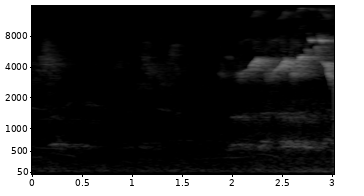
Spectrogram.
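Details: Double-collared seedeater performing a 'tui tui' tutor song of the 'canturia bitola' type, meant for teaching young birds. Faint, scattered high notes give way to a loud, quick, warbling burst of sharp twitters near the end.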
